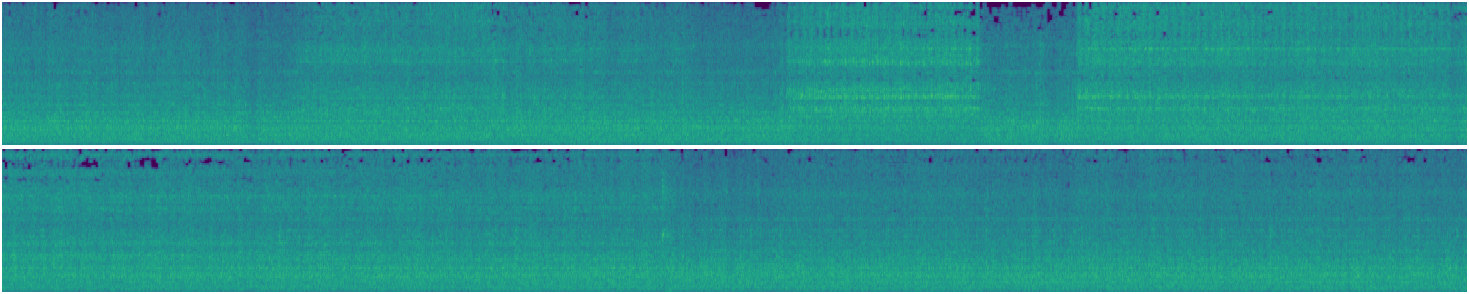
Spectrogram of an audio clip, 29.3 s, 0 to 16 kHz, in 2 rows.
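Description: Colchester Master 2500 metal lathe running steadily, its tool cutting a round workpiece held in the chuck: a continuous hiss of the cut over the steady hum of the machine.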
